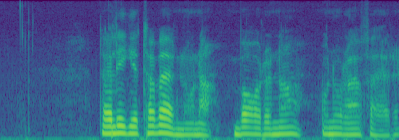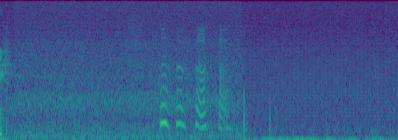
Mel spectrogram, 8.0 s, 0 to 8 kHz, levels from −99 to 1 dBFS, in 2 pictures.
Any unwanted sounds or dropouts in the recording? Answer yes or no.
yes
